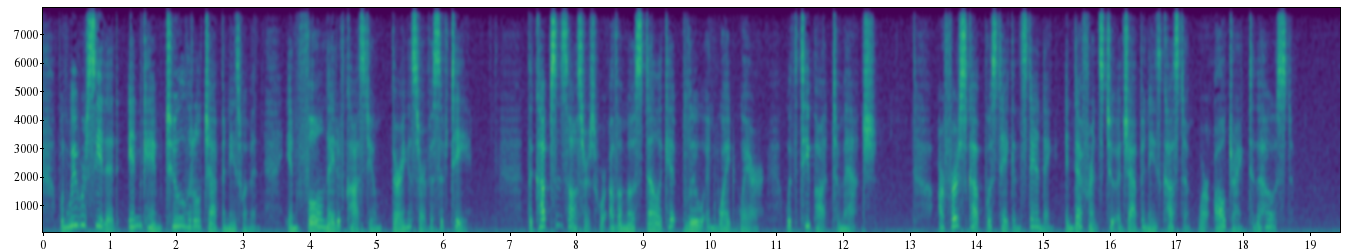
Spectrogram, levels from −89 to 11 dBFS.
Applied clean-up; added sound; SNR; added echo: none; none; none; none.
